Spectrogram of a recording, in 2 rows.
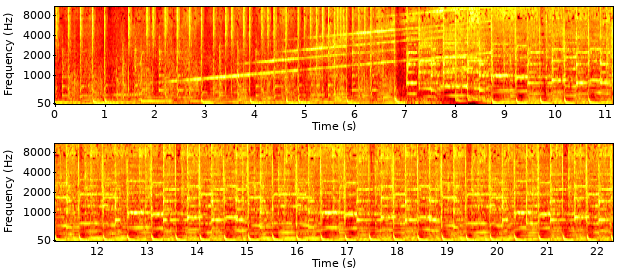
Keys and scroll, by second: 6.5 s, 7.2 a, 9.6 shift+w, 10.6-12.8 typing, 15.6 F12.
